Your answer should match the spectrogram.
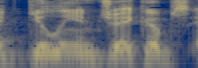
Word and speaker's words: Gillian Jacobs: So the episode Higher, Further, Faster, directed by Gillian Jacobs, and I know I'm saying that right because I saw a Jimmy Kimmel Live episode a while back where she actually pronounced her name, saying that nobody knew how to pronounce that name.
